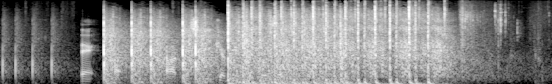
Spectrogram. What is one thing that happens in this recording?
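A man speaks with animation into a headset microphone.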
